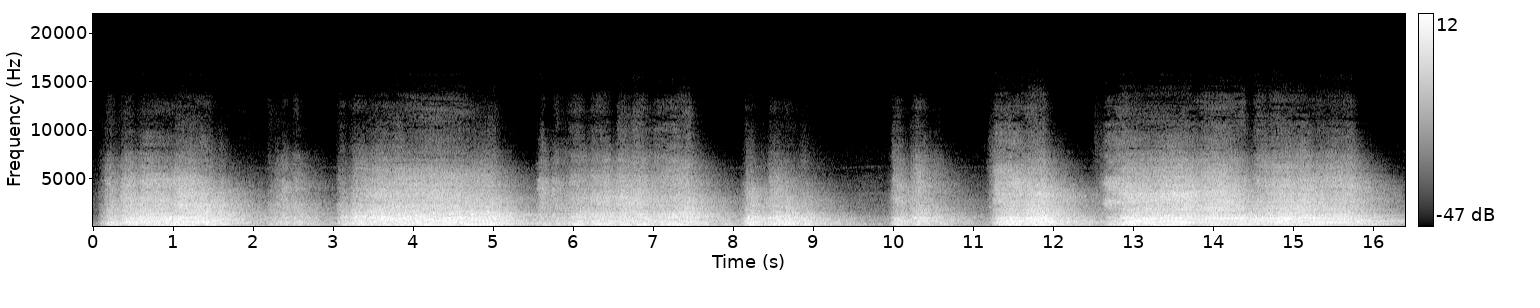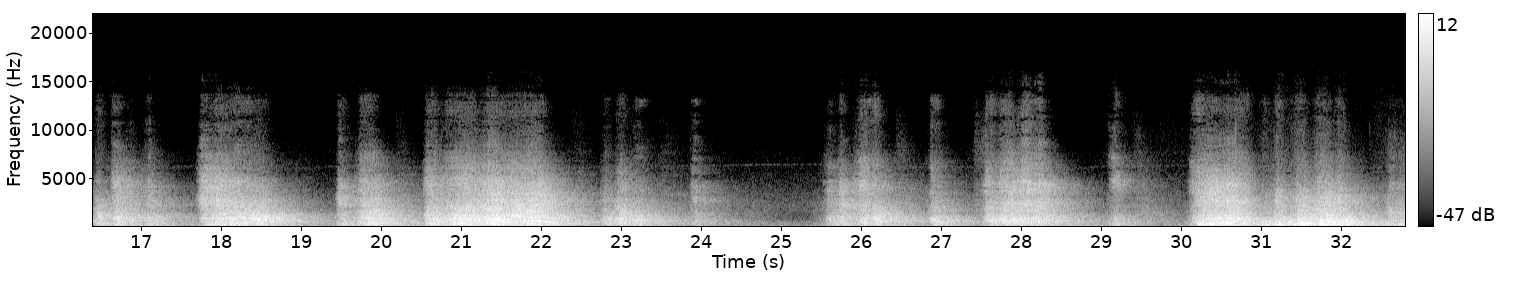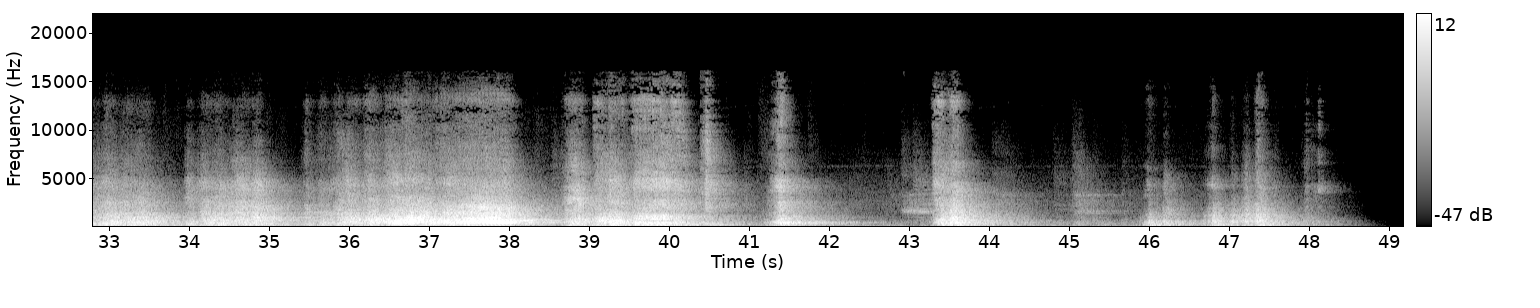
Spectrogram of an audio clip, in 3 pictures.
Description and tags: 2016-11-17 horrible sound
Just an obnoxious construction sound in my apartment building. Recorded in the tile hallway with the perspective getting a little bit closer over the course of a minute. Recorded using internal mics of a Tascam DR-44WL. Edited in Samplitude.
buffer, grinder, spaceship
